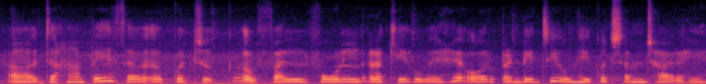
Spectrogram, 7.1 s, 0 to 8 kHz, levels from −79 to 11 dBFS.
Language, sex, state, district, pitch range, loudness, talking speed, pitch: Hindi, female, Uttar Pradesh, Jalaun, 235-255 Hz, -15 LUFS, 160 wpm, 245 Hz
